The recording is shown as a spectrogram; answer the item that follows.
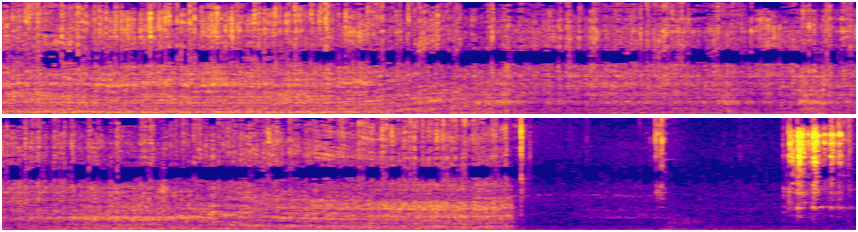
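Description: Air-acetylene torch, fed from an MC tank, burning with a steady rushing noise as it heats a brazed copper refrigerant line joint to free a kinked elbow. The torch is shut off and the noise stops abruptly about seven seconds in.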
